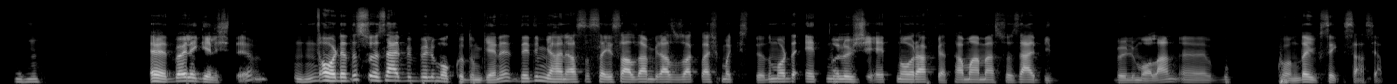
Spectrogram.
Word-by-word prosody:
Hı - - -11
hı. 125 +1 -10 1.1
Evet, 130 -4 +6
böyle 160 0 +7
gelişti. 125 - -3 0.4
Hı 125 - -7
hı. 130 +6 -7
Orada 170 -1 +8
da 215 - -1
sözel 185 -3 +4
bir 165 -2 -10
bölüm 165 -2 -3
okudum 115 -6 -3
gene. 140 +11 -2
Dedim 165 +4 -2
ya, 130 - +2
hani, 120 -1 +2
aslında 120 +2 -2
sayısaldan 120 +1 +1
biraz 120 -1 +1
uzaklaşmak 120 0 -4
istiyordum. 125 +6 -9
Orada 135 0 -1
etnoloji, 125 -2 -2
etnografya 115 +1 -1
tamamen 110 0 -1
sözel 110 +1 -2
bir 95 -2 -16 0.6
bölüm 100 -1 -7
olan, 115 +8 -3
eee, 100 -1 -11 0.2
bu 115 -1 -19 0.4
konuda 100 +3 -1
yüksek 110 -4 -5
lisans - - -10
yaptım. - - -14
120 Hz, 155 wpm, -25 LUFS, 110-135 Hz, 1.1 s, Orada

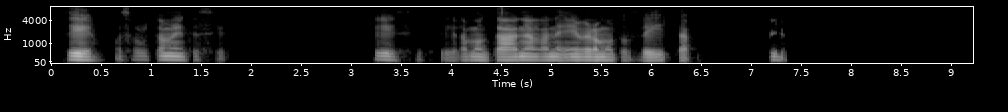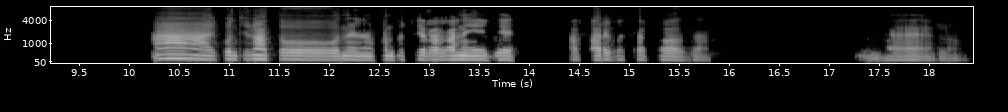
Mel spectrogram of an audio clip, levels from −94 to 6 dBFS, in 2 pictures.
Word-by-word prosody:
Sì, 135 -2 +4 0.2
assolutamente, 135 -1 -7
sì. - - -29 1.5
Sì, 135 -2 -6 0.2
sì, 125 - -31 0.2
sì, 115 - -20
la 120 - -14
montagna, 120 +1 -2
la 120 0 -7
neve, 120 0 -3
la 120 - 0
motoslitta. 115 -1 -8 0.8
Sì. - - -12 2.9
Ah, 170 -2 +7
hai 145 -2 -1
continuato 145 -2 +2
nel 135 -2 0
quando 145 -1 -3
c'era 145 -1 +2
la 145 +1 +4
neve 140 -2 +2 0.5
a - - -7
fare 140 +1 +1
questa 140 +1 -7
cosa. 135 -2 -4 1.5
Bello. 60 - -8
135 Hz, 85 wpm, -32 LUFS, 120-145 Hz, 2.9 s, Ah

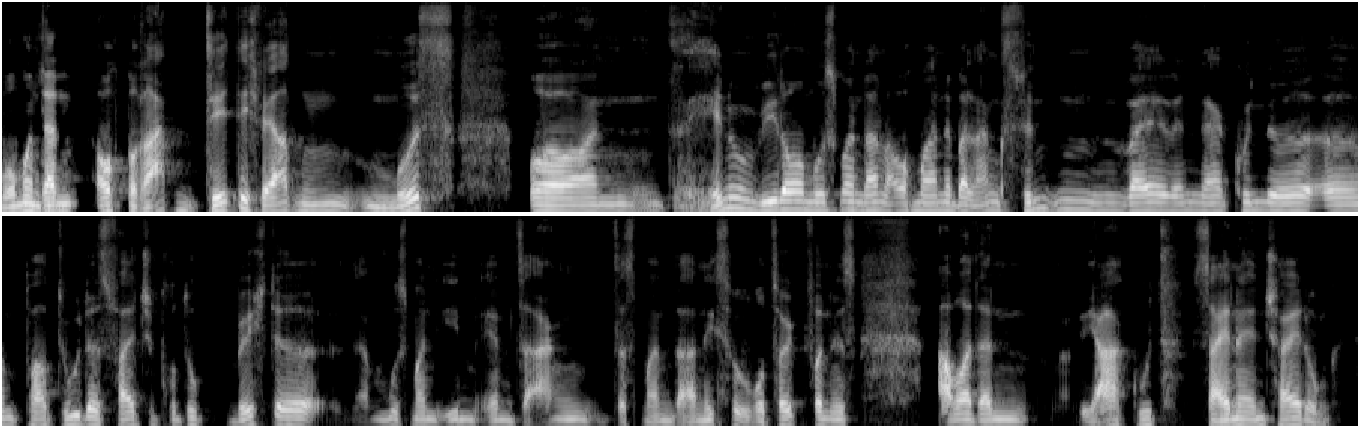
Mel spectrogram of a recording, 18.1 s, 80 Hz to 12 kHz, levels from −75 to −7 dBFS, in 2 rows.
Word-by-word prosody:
wo 90 +3 +4
man 115 0 +5
dann 105 +2 +6
auch - - +4
beratend 115 -6 +1
tätig 115 +3 +3
werden 110 0 +1
m 85 -2 -3
muss. 90 - +2 0.5
Und 105 +1 +3
hin 160 - -1
und 145 -6 0
wieder 140 +2 +6
muss 125 0 -2
man 130 -2 -1
dann 125 -1 +1
auch 115 0 -2
mal 120 0 0
'ne 125 0 -2
Balance 110 +2 -2
finden, 125 -3 -5
weil 120 +1 +3
wenn 120 +1 -5
der 115 0 -2
Kunde, 115 -3 0
äh, - - -13
partout 105 +4 -2
das 120 -3 0
falsche 105 +1 -3
Produkt 105 +1 -10
möchte, 115 -1 0 0.2
dann - - -19
muss 105 +2 -10
man 100 0 -5
ihm 100 0 -8
eben 95 0 -8
sagen, 100 -1 -6
dass - - -10
man 85 +1 -7
da 85 - -2
nicht 95 +2 -4
so - - -5
überzeugt 90 +7 -3
von 115 -2 -1
ist. 100 -1 -5 0.5
Aber 100 +1 +4
dann, 95 -1 -2 0.3
ja - - +2
gut, 105 0 -10
seine 95 +4 +3
Entscheidung. 105 - -1
110 Hz, 170 wpm, -22 LUFS, 100-120 Hz, 0.5 s, dann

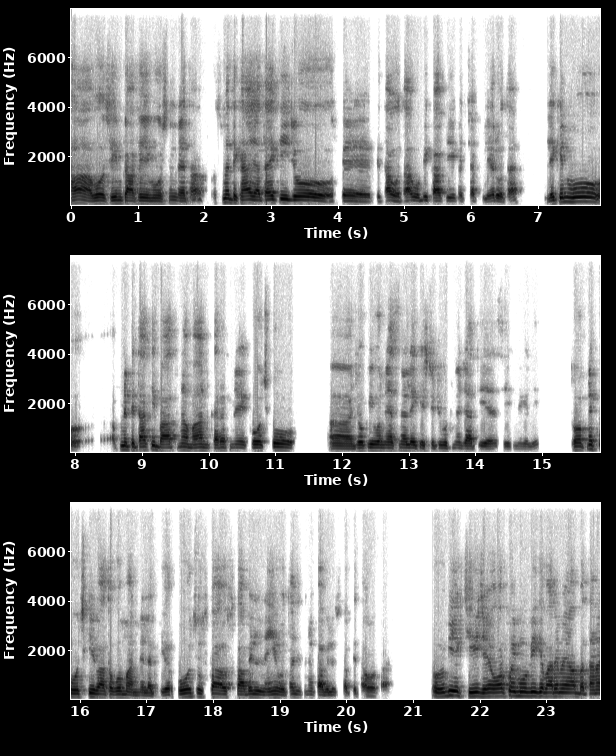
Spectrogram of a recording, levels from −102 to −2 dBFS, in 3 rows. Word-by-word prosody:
हाँ, 130 -2 +3
वो 115 +1 +3
सीन 120 +4 -1
काफ़ी 115 0 +1
इमोशनल 110 +4 -3
रहता, 105 0 -2 0.3
उसमें 155 -1 -1
दिखाया 135 +1 +2
जाता 130 +1 +2
है 140 - +4
कि 140 0 +3
जो 130 0 +4 0.5
उसके 100 -3 -1
पिता 180 -9 -6
होता 100 -4 0
है, - - +2
वो 120 -2 -1
भी 125 +2 -4
काफ़ी 110 0 -1
एक 110 - -13
अच्छा - - -9
प्लेयर 435 +1 -6
होता 375 -8 -1
है। - - -7 0.5
लेकिन 145 +9 +1
वो 180 - +4 0.6
अपने 150 - -1
पिता 130 0 0
की 155 - +1
बात 115 0 +1
ना 130 -1 -1
मान 115 0 -2
कर, 110 - +1
अपने 115 0 -6
कोच 115 +1 0
को 130 - +5 0.8
अ, 95 -1 0
जो 110 - +3
कि 120 - 0
वो 115 0 +3
नेशनल 110 +1 -2
एक 110 - +1
इंस्टीट्यूट 105 0 -4
में 110 -1 -12
जाती 100 0 -2
है 95 0 -4
सीखने 95 -1 -15
के 95 - -12
लिए। 90 - -15 0.5
तो 140 - +2
अपने 165 - -1
कोच 135 -3 0
की 145 - +4
बातों 125 -1 +1
को 120 +1 +2
मानने 105 -3 -2
लगती 95 +1 -4
है - - +5
और - - -4
कोच 140 +2 +3
उसका 135 0 0
उस 125 +6 -1
काबिल 120 +2 +2
नहीं 110 +2 -1
होता, 120 +2 -2
जितना 120 0 -13
काबिल 110 0 +1
उसका 110 - -10
पिता 425 +3 -8
होता 485 -8 -5
है, - - -15 0.6
तो - - +3
वो 155 - +3
भी 185 +1 +5
एक 175 0 -1
चीज़ 155 -2 +4
है 150 - +4
और 155 +1 +3
कोई 170 +1 +2
मूवी 165 0 +4
के 165 - +4
बारे 150 0 +3
में 155 0 +2
आप 150 -1 +2
बताना 135 +1 -1
125 Hz, 215 wpm, -12 LUFS, 110-150 Hz, 0.8 s, को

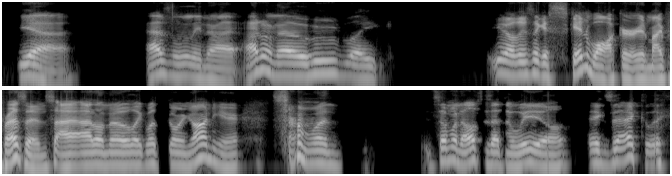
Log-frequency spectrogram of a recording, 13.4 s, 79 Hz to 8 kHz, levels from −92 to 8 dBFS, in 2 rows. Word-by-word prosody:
Yeah. 100 -9 0 0.8
Absolutely 135 -5 -3
not. 105 -3 -4
I - - +2
don't 185 -5 -2
know 135 -1 +3
who, 160 +2 -3
like 120 -5 -6 1.1
you 170 - -6
know, 150 -3 +3
there's, 150 +2 0
like, 160 - +2
a 135 - +3
skin 125 - 0
walker 110 0 +2
in 115 -1 +2
my 110 0 +4
presence, 115 - +3
I 120 +2 +5
I - - +4
don't 130 -1 +2
know, 130 -1 +2
like, 130 0 -1
what's 135 -3 -4
going 130 -1 -3
on 195 +5 +4
here. 120 -5 -6 0.3
Someone 140 - -2 0.9
someone 165 +8 -1
else 170 - +2
is 135 - -6
at 130 -2 0
the 125 - -5
wheel. 125 -2 -1 0.2
Exactly, 145 +1 -3
130 Hz, 155 wpm, -24 LUFS, 120-145 Hz, 1.1 s, I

